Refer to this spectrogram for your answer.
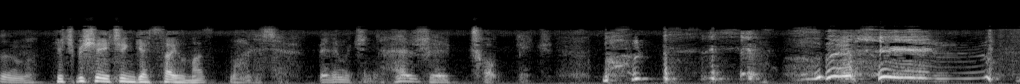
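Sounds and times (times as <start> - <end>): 
speech: 0.0 - 7.2
man coughing in a rough hacking fit: 6.0 - 10.1
strained wheezing vocal sounds: 7.7 - 10.1.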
